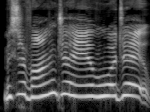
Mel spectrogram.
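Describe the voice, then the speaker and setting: A young woman retells a fan-fiction story in a loose, chatty narration full of fillers. Her voice is very high. The recording is dry and close to the mic. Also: normal speed, dry recording.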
